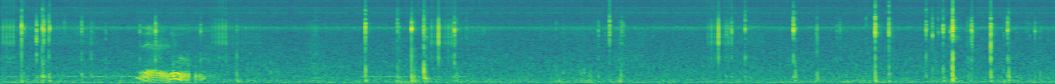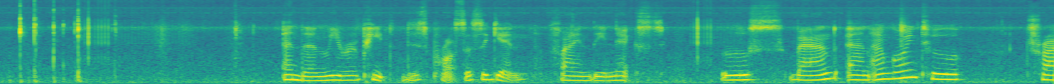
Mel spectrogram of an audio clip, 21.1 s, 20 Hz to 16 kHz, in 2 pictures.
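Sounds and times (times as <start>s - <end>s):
rubber bands clicking on plastic pegs: 0.0s - 1.0s, 3.6s - 4.7s, 6.0s - 6.3s, 7.1s - 11.8s.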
